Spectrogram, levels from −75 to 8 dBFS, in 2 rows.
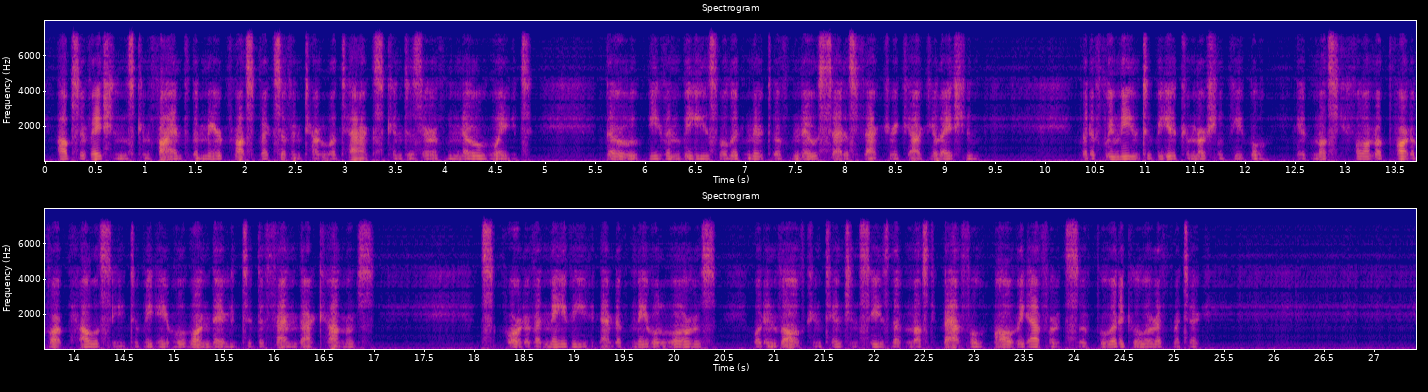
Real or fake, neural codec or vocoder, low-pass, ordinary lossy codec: fake; codec, 16 kHz, 4.8 kbps, FACodec; 7.2 kHz; Opus, 64 kbps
